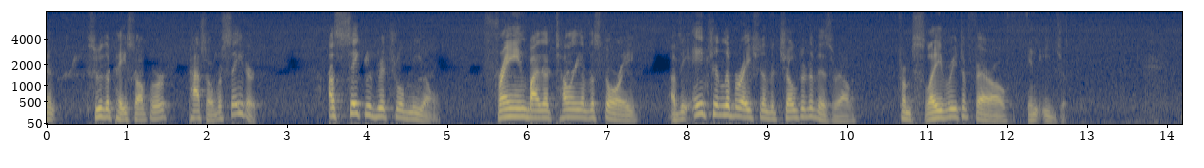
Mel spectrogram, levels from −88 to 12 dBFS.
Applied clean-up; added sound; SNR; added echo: neural mask model Resemble Enhance denoiser.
